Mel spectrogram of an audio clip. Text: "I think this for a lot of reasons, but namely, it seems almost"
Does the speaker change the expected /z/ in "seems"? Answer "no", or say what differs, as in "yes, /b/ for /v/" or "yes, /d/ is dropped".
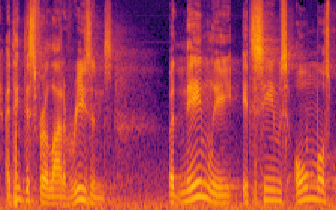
no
